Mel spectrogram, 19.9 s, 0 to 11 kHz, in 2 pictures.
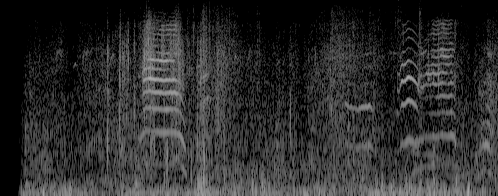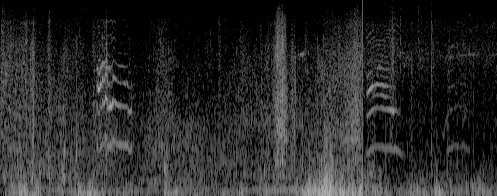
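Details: Stray cats on a cat island, filmed with a GoPro HERO8 Black, giving several drawn-out, harmonic meows spaced a few seconds apart. People talk and a low engine or boat rumble runs underneath.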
